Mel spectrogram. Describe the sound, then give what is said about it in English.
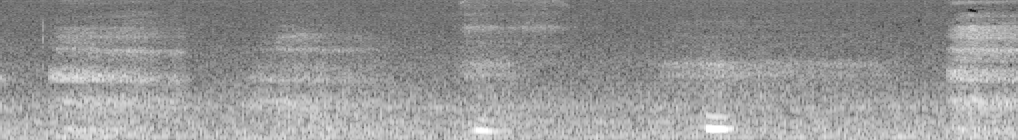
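A woman's quickened breathing: soft, airy breaths repeating steadily, roughly every second and a half, with a couple of brief throaty catches between them, and no talking. “Her breathing is a little bit faster now.”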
